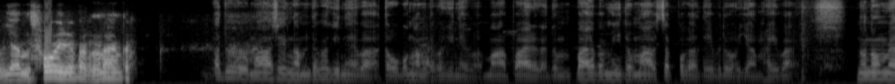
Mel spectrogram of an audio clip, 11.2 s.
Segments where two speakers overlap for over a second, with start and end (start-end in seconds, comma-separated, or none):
none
